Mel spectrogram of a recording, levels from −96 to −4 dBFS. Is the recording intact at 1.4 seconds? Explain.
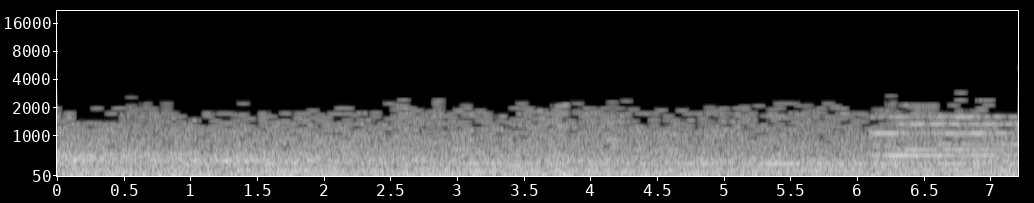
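No. At 1.4 s, as throughout the clip, the sound shows heavy damage that is likely from MP3 compression at a very low rate, fitting roughly 8 kbps. Nothing survives above 2.9 kHz, and weak frequency lines drop in and out between frames, leaving a dull, watery, smeared sound.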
